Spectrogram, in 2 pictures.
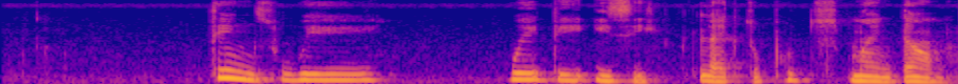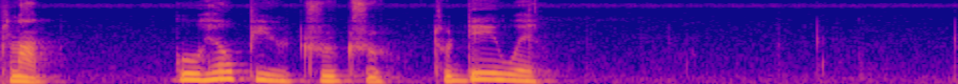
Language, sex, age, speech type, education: Nigerian Pidgin, female, 30-45, spontaneous, tertiary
